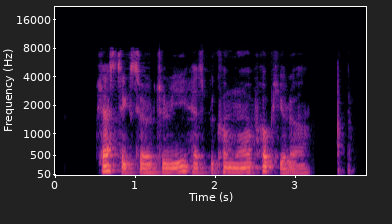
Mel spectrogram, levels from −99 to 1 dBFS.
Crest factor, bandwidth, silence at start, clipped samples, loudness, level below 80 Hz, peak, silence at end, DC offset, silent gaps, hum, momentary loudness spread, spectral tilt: 20 dB; 8.4 kHz; 0.5 s; under 0.1%; -35 LUFS; -68 dBFS; -16 dBFS; 0.35 s; under 0.1%; 3.39-3.51 s; none; 22 LU; -6.5 dB/octave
